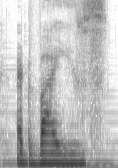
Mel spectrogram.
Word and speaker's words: advise: Letter S has Z sound, not S. So this is advise, not advice.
